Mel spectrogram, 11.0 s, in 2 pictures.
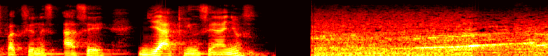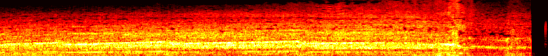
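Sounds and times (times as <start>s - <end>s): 
speech: 0.1s - 2.7s
Renault R25 Formula One car engine screaming at high revs: 3.2s - 10.8s.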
